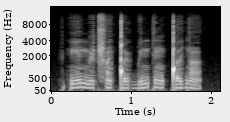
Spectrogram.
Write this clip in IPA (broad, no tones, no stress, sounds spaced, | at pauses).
pʲ ẽ i̯ mʲ ɐ ʈ͡ʂʰ ɐ̃ ǃ øː ɡ͡b ʏ nʲ k ɛ̃ ŋ ǃ ə i̯ ɡ ɐ̃ː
